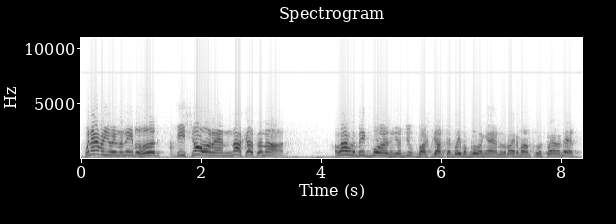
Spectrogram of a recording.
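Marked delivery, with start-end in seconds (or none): none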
